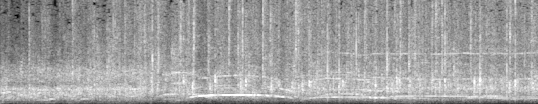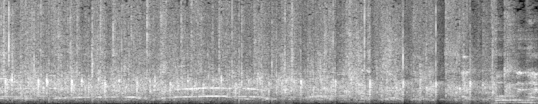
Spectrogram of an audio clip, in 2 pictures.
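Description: Comedy club audience at The Comedy Zone applauding after a joke, sustained dense clapping that swells near the start and holds steady throughout, with a comedian's voice talking over it.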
